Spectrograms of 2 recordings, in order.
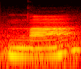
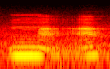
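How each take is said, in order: First: The pitch rises from middle to high. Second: The pitch falls low and then rises. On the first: "also the second tone" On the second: "So first it's falling and it's rising"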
